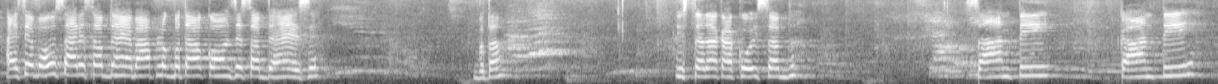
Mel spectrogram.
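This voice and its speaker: A woman's voice: high-pitched, fairly even intonation, slow pace, long pauses, background noise. A woman teaching a grammar lesson to children, patiently repeating words and asking them questions.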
